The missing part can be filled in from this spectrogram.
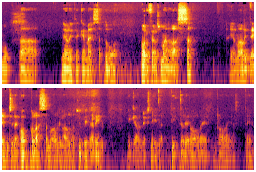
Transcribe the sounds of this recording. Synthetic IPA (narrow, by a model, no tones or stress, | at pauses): mut̪ːɑ | neolit̪ekemæsːæt̪uoorfeusmɑnɑlɑ̰sːɑ | jɑ̰mæolit̪ehnyt̪sinːækokːolɑsːɑmæ̰o̰lḭlɑ̰olːunːut̪jupit̪eɾḭn | mikæonyksnḭːt̪æt̪it̪ːɑlḭroːlḛjro̰ːlḛjɑsi̥t̪ːeɑ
